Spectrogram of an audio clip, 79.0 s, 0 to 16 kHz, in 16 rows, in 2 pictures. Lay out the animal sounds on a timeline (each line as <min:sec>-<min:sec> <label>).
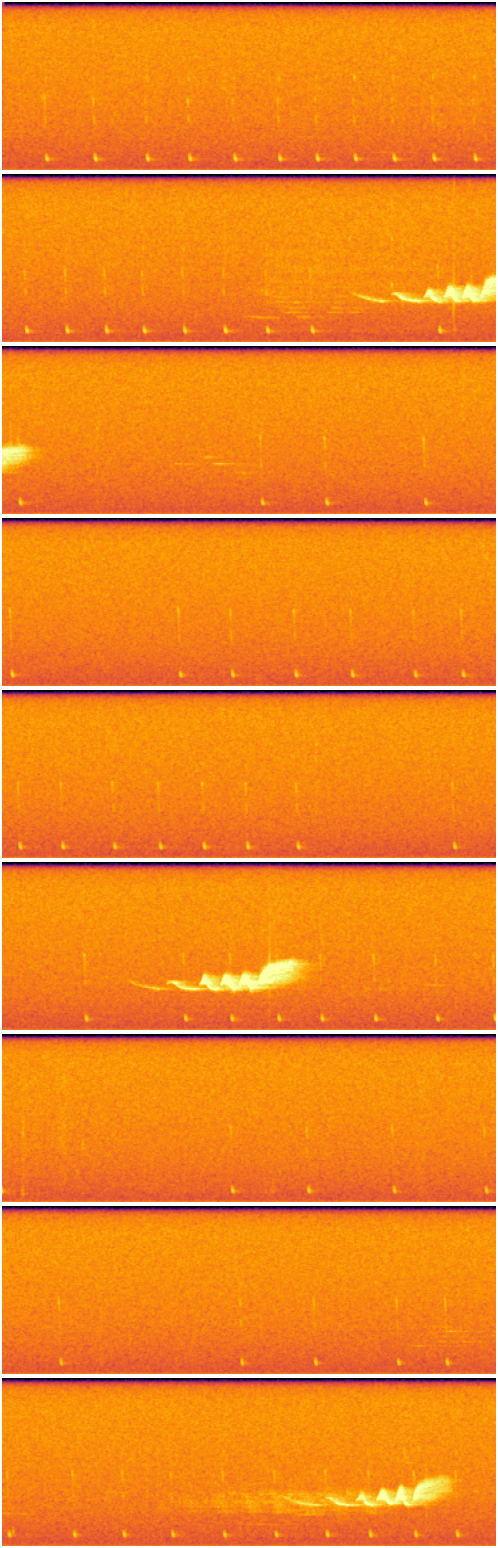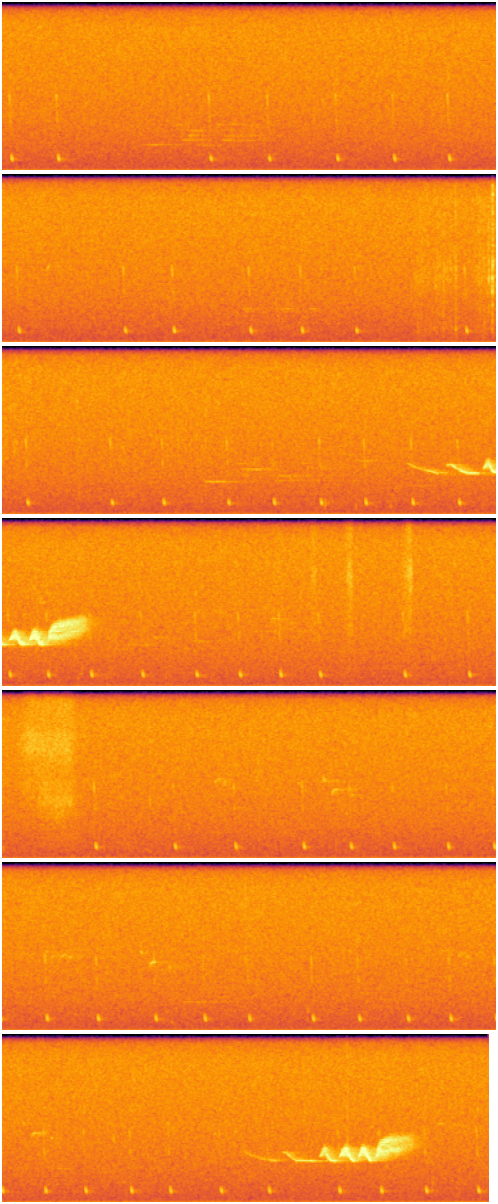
0:00.0-0:22.9 Eastern Chipmunk (Tamias striatus)
0:07.2-0:08.7 Hermit Thrush (Catharus guttatus)
0:08.3-0:10.4 Black-throated Blue Warbler (Setophaga caerulescens)
0:11.3-0:12.7 Hermit Thrush (Catharus guttatus)
0:24.0-1:19.0 Eastern Chipmunk (Tamias striatus)
0:25.8-0:27.9 Black-throated Blue Warbler (Setophaga caerulescens)
0:38.4-0:40.1 Hermit Thrush (Catharus guttatus)
0:41.0-0:43.5 Ovenbird (Seiurus aurocapilla)
0:42.2-0:44.3 Black-throated Blue Warbler (Setophaga caerulescens)
0:45.7-0:47.6 Hermit Thrush (Catharus guttatus)
0:56.0-0:57.7 Hermit Thrush (Catharus guttatus)
0:58.3-1:00.4 Black-throated Blue Warbler (Setophaga caerulescens)
1:16.4-1:18.4 Black-throated Blue Warbler (Setophaga caerulescens)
